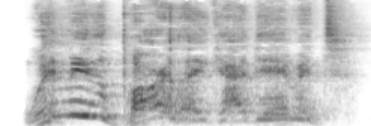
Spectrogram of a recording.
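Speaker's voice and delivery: high, loud begging for the pitcher; hopeful yell at the game; pleading cheer. Real, not acted. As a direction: urge the pitcher on desperately. Begging for the strikeout.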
